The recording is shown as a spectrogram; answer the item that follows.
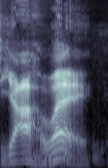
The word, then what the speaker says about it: Yahweh: It's not Yahweh Shai, it's Yahweh.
